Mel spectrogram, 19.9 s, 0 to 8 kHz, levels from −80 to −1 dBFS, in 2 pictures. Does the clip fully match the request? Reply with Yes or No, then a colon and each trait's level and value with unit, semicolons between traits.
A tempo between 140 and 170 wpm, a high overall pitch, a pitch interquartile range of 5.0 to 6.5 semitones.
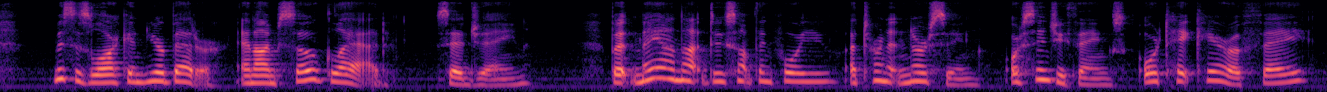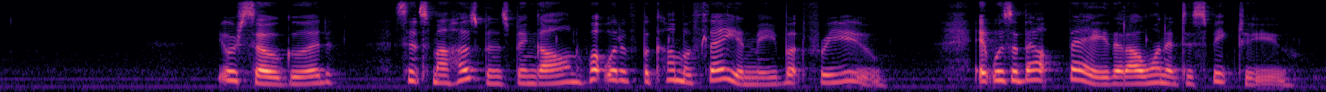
No: average, 180 wpm; high, 225 Hz; wide, 5.6 semitones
